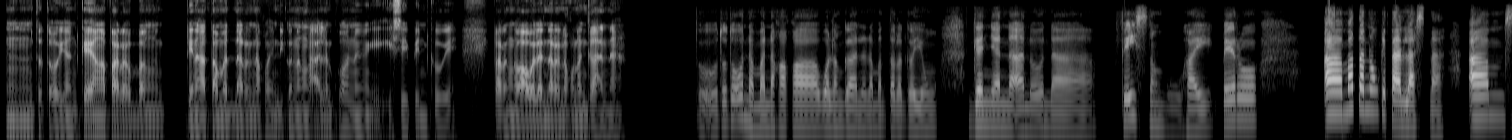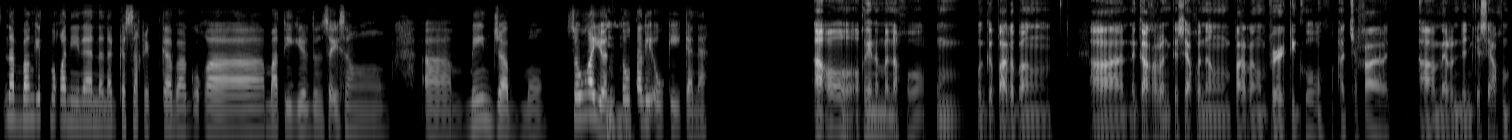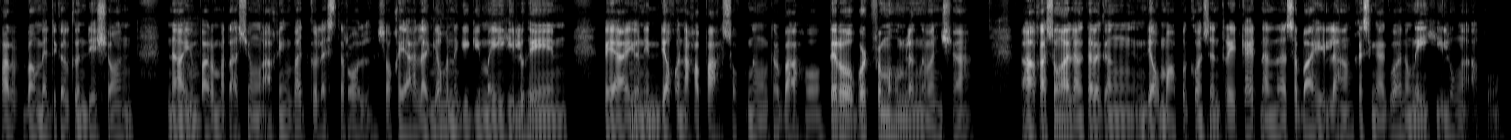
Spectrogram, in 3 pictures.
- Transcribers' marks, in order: tapping; distorted speech; in English: "medical condition"
- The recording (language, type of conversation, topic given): Filipino, advice, Paano ako magpapatuloy at lalago kahit pansamantalang bumabagal ang progreso ko?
